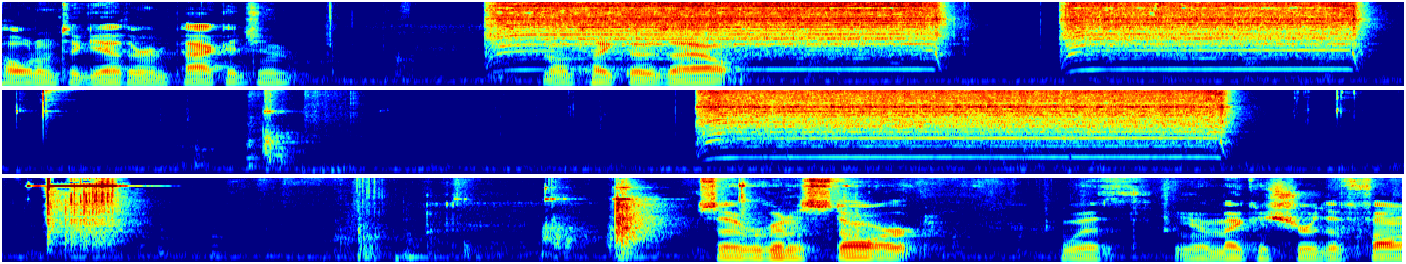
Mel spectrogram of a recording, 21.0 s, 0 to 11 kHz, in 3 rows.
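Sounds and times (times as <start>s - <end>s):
electric screwdriver motor spinning: 2.4s - 6.9s, 10.5s - 13.2s.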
